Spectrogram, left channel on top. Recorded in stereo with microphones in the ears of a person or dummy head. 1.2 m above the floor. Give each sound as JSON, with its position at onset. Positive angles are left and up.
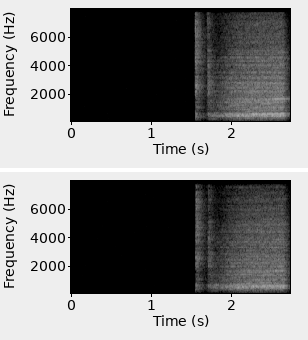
{"t": 1.5, "sound": "a hair dryer", "side_deg": 60, "distance_m": 1.4}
